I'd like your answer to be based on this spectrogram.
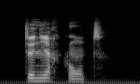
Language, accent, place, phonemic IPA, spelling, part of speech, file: French, France, Lyon, /tə.niʁ kɔ̃t/, tenir compte, verb, LL-Q150 (fra)-tenir compte.wav
- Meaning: to take into account, to factor in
